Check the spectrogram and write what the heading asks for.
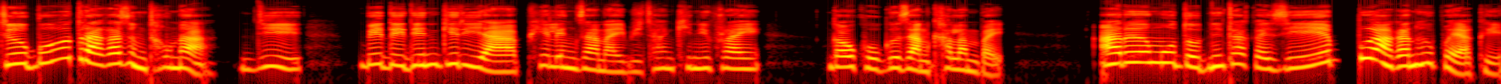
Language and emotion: Bodo, disgusted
